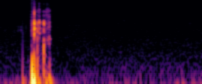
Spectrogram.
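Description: A single brief, loud rush of noise about a third of a second in, then a faint, steady outdoor background.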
